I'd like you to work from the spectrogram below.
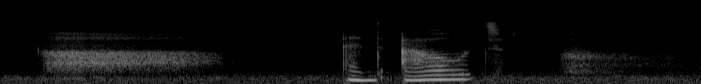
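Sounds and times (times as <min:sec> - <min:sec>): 
long deep inhale through the mouth: 0:00.4 - 0:02.3, 0:05.6 - 0:07.0
speech: 0:03.4 - 0:05.1.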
